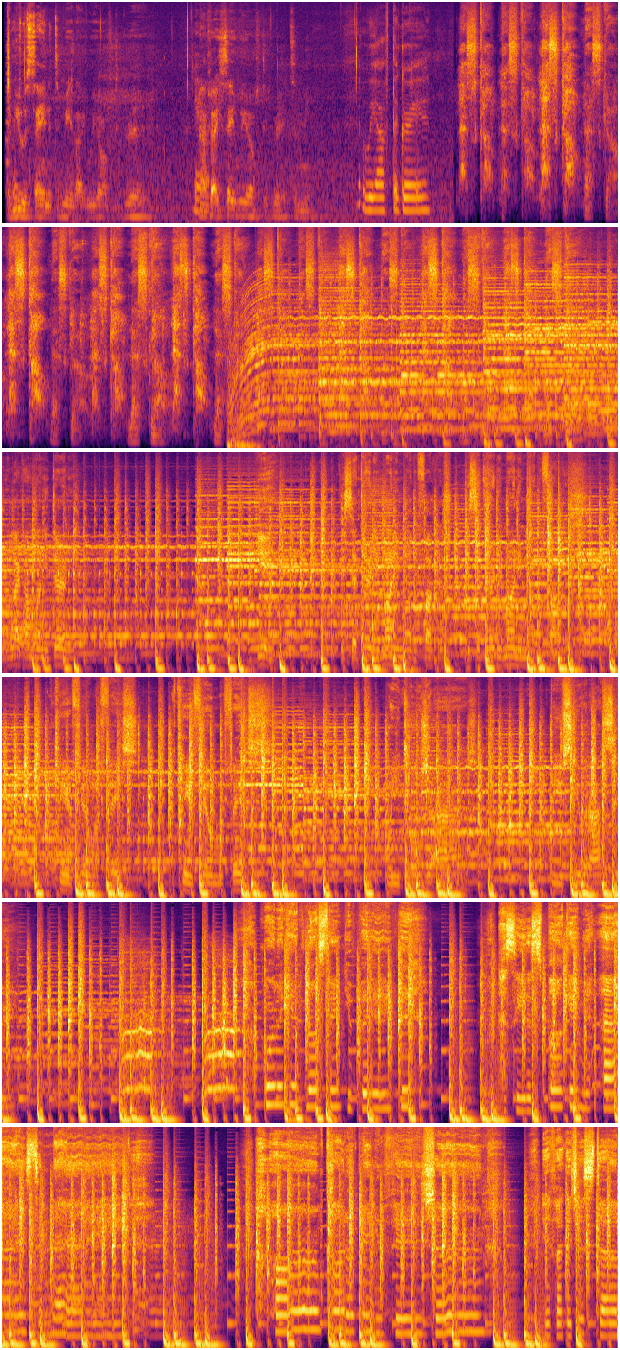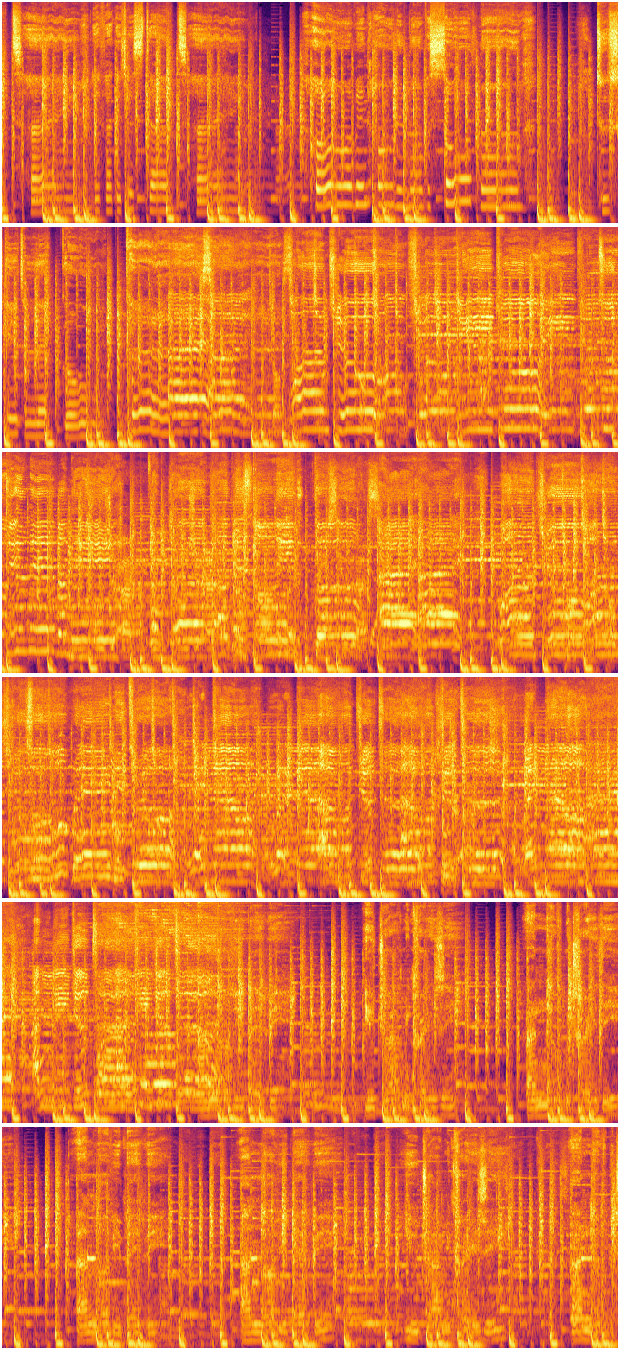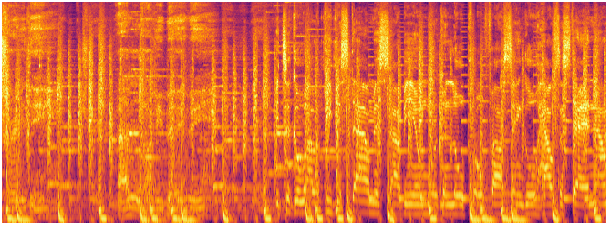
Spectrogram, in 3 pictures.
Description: Genre : Soul, Funk, R&B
